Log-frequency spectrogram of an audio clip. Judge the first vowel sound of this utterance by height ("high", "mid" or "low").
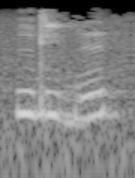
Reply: high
